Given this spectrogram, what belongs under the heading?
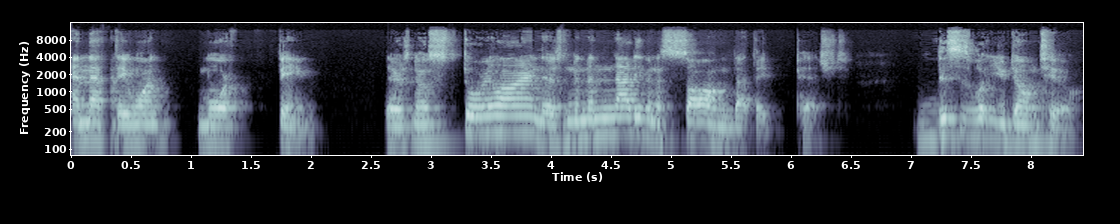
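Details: Adult man with a lifelong stutter present since birth, which he says listeners can hear; stuttering.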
